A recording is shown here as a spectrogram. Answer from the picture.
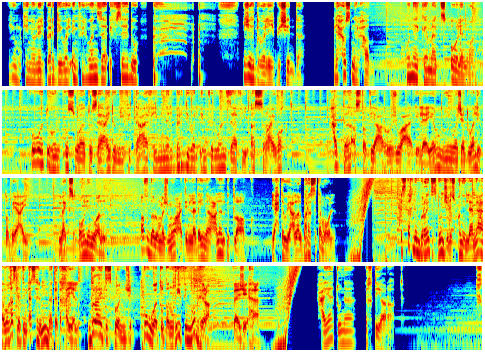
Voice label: Arabic Commercial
